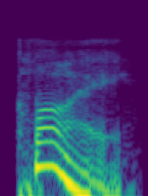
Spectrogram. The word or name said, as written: cloyedness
